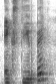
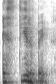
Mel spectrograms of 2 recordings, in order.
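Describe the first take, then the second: First: "Extirpe" con la equis sonando "ks"; pronunciación con equis. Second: "estirpe" con ese simple, sin k; pronunciación con ese. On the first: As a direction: marca la k antes de la s en "Extirpe". ("Extirpe" pronunciado con equis clara, "eks-") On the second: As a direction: di "estirpe" más suave, empezando por "es-". ("estirpe" pronunciado con una ese limpia) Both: Shown as a demonstration. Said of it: "la pronunciación, ¿va a ser ligero, eh, diferencia?".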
